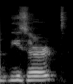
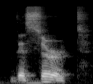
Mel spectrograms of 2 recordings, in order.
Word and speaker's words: dessert: una del español y debería ser como desert sí pero ellos dicen dessert y ser inclusive muchos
